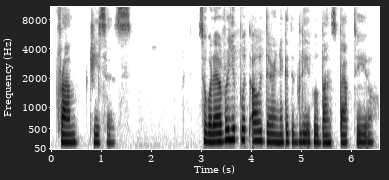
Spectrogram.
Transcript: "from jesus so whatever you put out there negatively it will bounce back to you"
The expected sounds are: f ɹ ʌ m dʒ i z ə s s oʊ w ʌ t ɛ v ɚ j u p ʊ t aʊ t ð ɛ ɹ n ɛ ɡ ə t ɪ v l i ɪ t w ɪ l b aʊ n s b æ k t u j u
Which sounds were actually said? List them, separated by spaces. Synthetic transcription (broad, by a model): f ɹ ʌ m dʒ i s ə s s oʊ w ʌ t ɛ v ɚ j u p ʊ t aʊ t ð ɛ ɹ n ɛ ɡ ə t ɪ v l i ɪ t w ɪ l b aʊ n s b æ k t u j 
